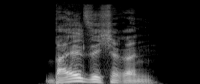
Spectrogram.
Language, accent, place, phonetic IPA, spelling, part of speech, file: German, Germany, Berlin, [ˈbalˌzɪçəʁən], ballsicheren, adjective, De-ballsicheren.ogg
- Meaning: inflection of ballsicher: 1. strong genitive masculine/neuter singular 2. weak/mixed genitive/dative all-gender singular 3. strong/weak/mixed accusative masculine singular 4. strong dative plural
